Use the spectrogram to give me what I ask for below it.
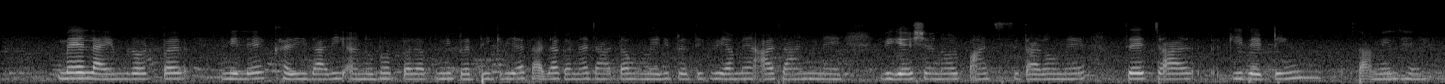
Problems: constant background noise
